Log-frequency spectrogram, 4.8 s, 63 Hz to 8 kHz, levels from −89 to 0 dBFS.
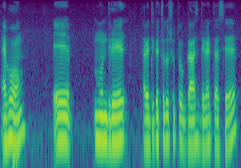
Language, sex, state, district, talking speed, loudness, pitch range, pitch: Bengali, male, Tripura, Dhalai, 110 wpm, -17 LUFS, 130-140 Hz, 135 Hz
